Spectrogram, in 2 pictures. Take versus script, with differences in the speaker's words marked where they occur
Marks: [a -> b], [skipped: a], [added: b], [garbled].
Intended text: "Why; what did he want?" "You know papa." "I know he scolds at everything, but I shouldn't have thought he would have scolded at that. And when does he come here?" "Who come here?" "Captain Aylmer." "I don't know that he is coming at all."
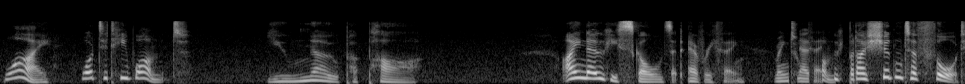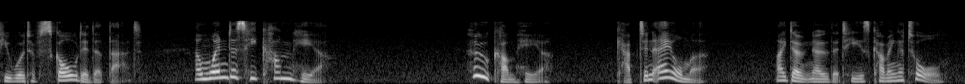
"Why; what did he want?" "You know papa." "I know he scolds at everything, [garbled] but I shouldn't have thought he would have scolded at that. And when does he come here?" "Who come here?" "Captain Aylmer." "I don't know that he is coming at all."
